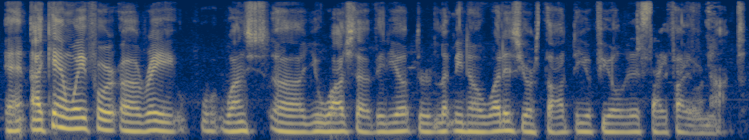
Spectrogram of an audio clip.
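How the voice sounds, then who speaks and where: A man hosting a podcast in a casual, chatty style, talking in a halting, meandering way with emphatic sentence openings. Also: medium pitch, fairly even intonation, mellow, no echo. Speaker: podcast host. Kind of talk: casual hobby chat.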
